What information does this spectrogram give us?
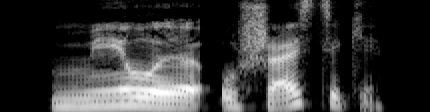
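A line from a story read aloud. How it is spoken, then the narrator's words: Confused snort. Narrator (Russian): Растерянно хмыкнул вервульф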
